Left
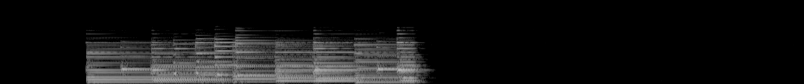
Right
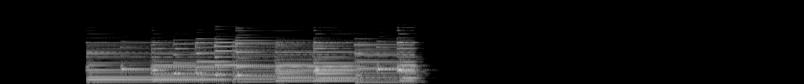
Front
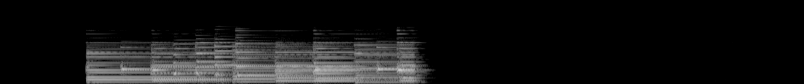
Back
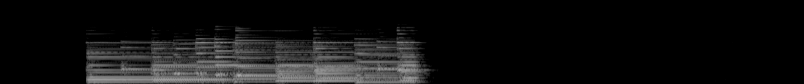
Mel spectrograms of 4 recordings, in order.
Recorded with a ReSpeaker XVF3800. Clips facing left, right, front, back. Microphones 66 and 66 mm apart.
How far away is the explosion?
No explosion in this recording.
